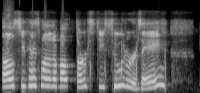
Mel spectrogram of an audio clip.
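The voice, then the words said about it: Exaggerated Canadian accent. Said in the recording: “Well, you could do more of your Canadian accent”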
